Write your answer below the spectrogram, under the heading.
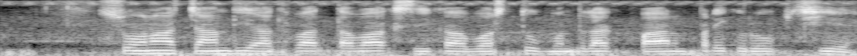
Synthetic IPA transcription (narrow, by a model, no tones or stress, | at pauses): soːnat͡ʃãːnd̪iət̪ʰəʋat̪əʋaːkʰsikaʋəst̪ubə̃nd̪ɾakpaːɾə̃mpəɾɪkɾuːpt͡ʃʰieː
